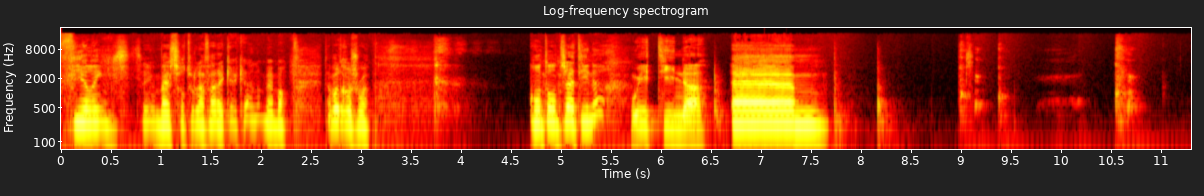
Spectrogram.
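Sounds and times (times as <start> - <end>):
speech: 0.1 - 3.5, 4.7 - 7.8
small dry coughs: 3.6 - 4.1, 9.0 - 9.6, 10.5 - 10.9.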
